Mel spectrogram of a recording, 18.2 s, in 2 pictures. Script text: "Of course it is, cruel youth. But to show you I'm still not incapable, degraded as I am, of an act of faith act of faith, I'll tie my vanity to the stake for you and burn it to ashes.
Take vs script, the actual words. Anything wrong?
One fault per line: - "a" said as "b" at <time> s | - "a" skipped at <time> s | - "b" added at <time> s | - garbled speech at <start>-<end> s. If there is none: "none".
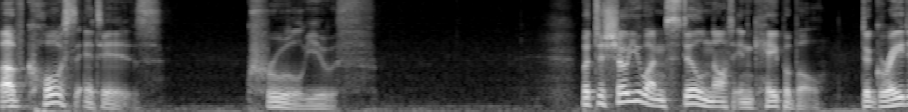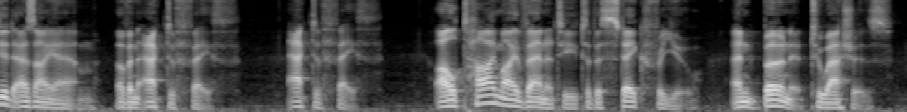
none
